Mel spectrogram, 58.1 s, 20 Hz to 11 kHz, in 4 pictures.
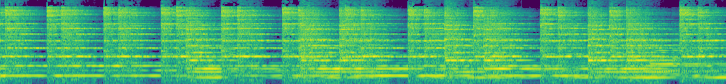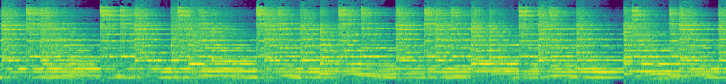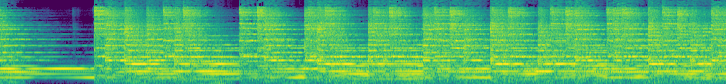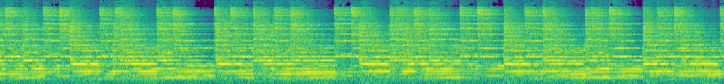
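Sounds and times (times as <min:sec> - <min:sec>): church bells ringing: 0:00.0 - 0:58.0.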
